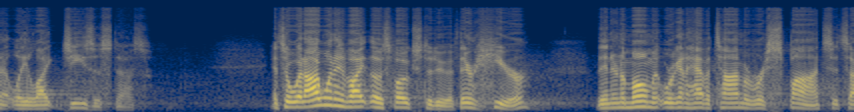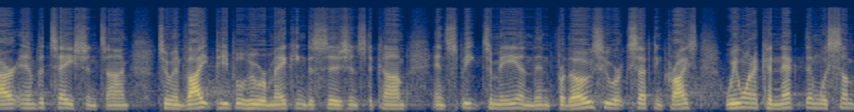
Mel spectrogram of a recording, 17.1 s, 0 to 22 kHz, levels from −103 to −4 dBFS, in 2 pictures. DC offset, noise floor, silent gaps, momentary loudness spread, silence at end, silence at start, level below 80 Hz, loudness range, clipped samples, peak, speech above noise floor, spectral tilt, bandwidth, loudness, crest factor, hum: under 0.1%; -72 dBFS; none; 14 LU; 0 s; 0 s; -80 dBFS; 7 LU; under 0.1%; -4 dBFS; 46 dB; -5.5 dB/octave; 17 kHz; -27 LUFS; 24 dB; none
